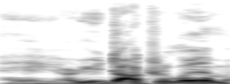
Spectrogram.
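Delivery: put-on high Southern American accent. Retelling a phone call from a Florida lawyer, quoting him in a southern accent. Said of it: "with a southern accent".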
